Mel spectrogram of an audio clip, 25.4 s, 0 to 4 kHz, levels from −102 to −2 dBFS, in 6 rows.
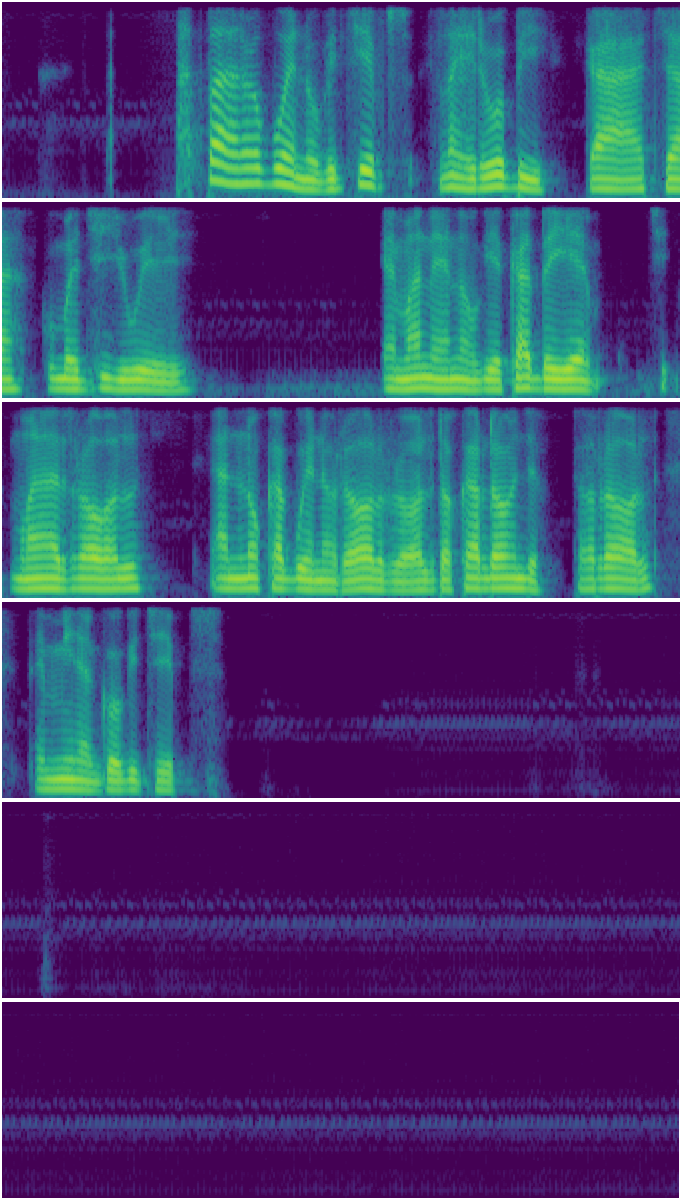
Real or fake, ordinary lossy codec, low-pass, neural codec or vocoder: fake; none; 3.6 kHz; codec, 16 kHz in and 24 kHz out, 0.6 kbps, FocalCodec, streaming, 2048 codes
